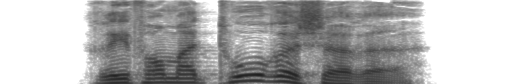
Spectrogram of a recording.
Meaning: inflection of reformatorisch: 1. strong/mixed nominative/accusative feminine singular comparative degree 2. strong nominative/accusative plural comparative degree
- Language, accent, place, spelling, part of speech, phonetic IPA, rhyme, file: German, Germany, Berlin, reformatorischere, adjective, [ʁefɔʁmaˈtoːʁɪʃəʁə], -oːʁɪʃəʁə, De-reformatorischere.ogg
